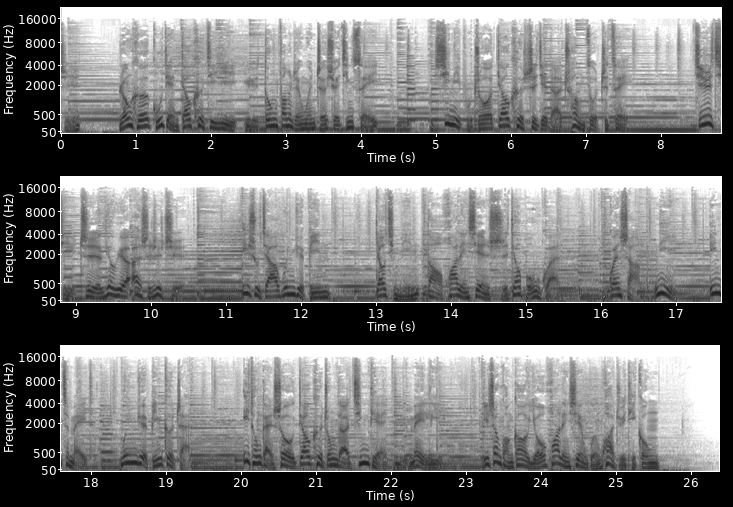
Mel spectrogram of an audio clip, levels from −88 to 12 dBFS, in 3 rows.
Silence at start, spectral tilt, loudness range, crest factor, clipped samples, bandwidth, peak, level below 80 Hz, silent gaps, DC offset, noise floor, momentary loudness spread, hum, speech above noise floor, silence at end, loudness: 0 s; -5 dB/octave; 2 LU; 10 dB; under 0.1%; 16 kHz; 0 dBFS; -26 dBFS; none; under 0.1%; -38 dBFS; 7 LU; none; 28 dB; 0.45 s; -11 LUFS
